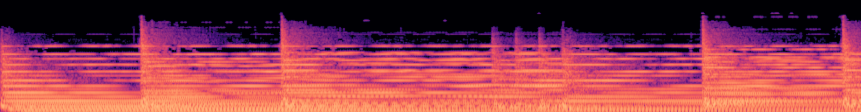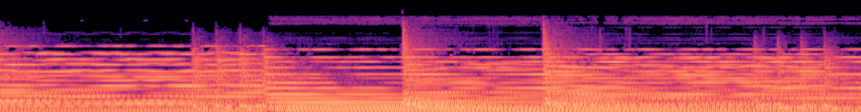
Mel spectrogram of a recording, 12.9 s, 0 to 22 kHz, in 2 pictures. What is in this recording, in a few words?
Oberheim OB-3 Organ; Organux; Syntheway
